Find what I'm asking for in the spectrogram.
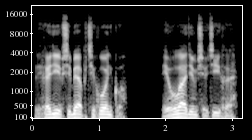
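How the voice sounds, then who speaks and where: A man voicing a sly young bully who speaks in a low, placating, quietly threatening way. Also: a little fast, no room sound, clean studio sound, close to an everyday voice.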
